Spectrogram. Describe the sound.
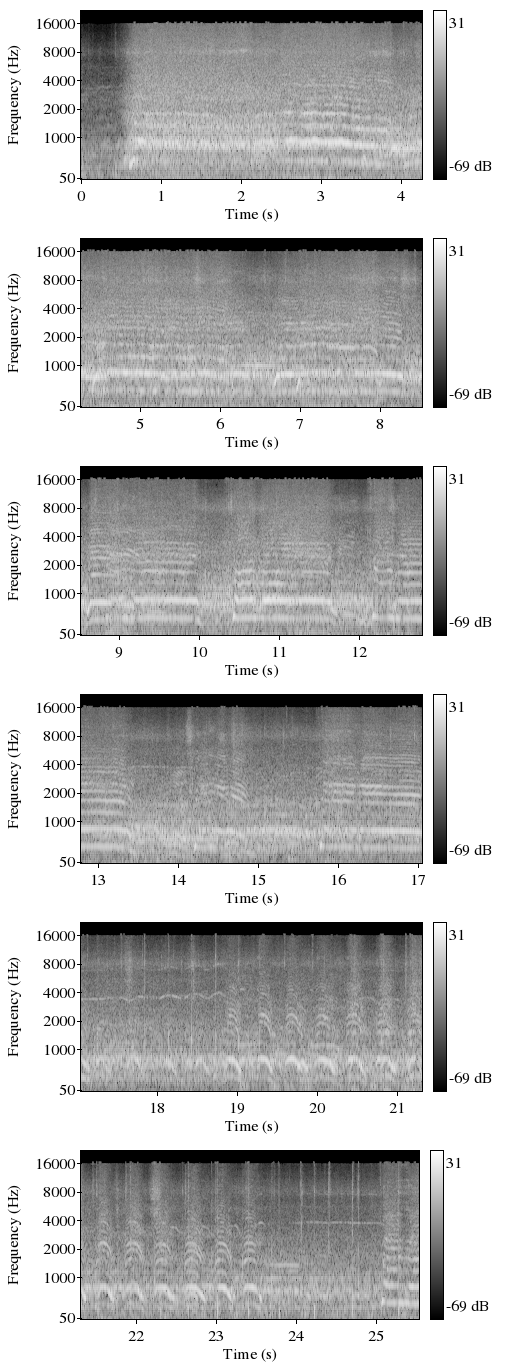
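A football crowd at a cup match roars and cheers through a penalty kick and the goal going in, with loud whoops and bellowing voices over a dense, continuous wall of noise.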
